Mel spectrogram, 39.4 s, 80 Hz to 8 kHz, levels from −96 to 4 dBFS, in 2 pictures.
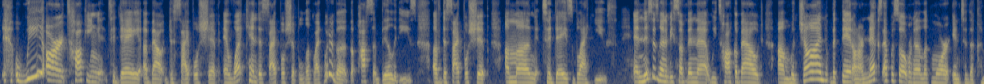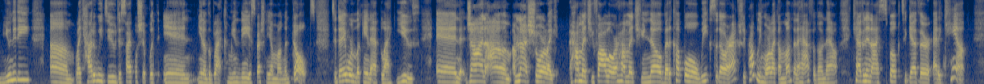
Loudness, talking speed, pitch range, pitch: -23 LUFS, 175 wpm, 150-190 Hz, 160 Hz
